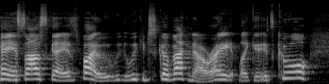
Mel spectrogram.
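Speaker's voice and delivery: very high, loud, anxious, nervous blustering delivery. Acting out a scene where Naruto talks to Sasuke: imitating Naruto's anxious bluster. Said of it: "anxious bluster of".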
